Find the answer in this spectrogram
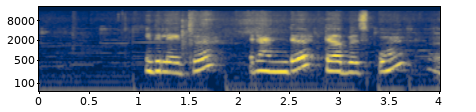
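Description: A person's voice speaking from about a second in, over quiet steady background music; the first second holds only the music.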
